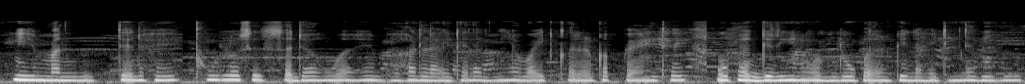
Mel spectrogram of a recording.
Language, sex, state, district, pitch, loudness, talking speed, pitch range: Hindi, female, Bihar, Gopalganj, 190 Hz, -15 LUFS, 150 wpm, 180-195 Hz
